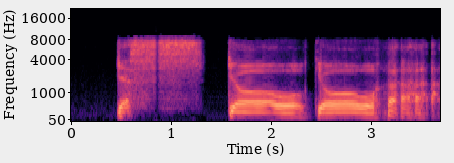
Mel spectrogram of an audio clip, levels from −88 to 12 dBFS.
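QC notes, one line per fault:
Throughout: gain pumping. The level of this speech rides up and down by roughly 15 dB, so loud and quiet passages sit squashed close together. The likely cause is input gain set far too high for the microphone, with a fast limiter or compressor clamping down on every peak and releasing in the gaps. The call path's coding noise and the top end stopping near 8 kHz sit underneath this.
0.83–0.90 s and 1.87–1.94 s: short concealed packet loss. Each spot has a brief smear or wobble where the sound carries on unnaturally before blending back, and a short consonant could be lost inside it. About 40 ms of audio failed to reach the decoder in time each time, and the receiver bridged the hole by extending the preceding sound, roughly 32 ms and 41 ms of invented fill, then crossfaded back into the real signal.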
